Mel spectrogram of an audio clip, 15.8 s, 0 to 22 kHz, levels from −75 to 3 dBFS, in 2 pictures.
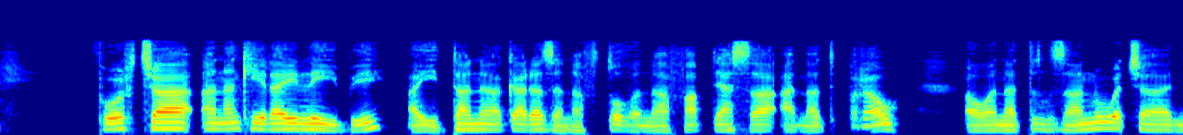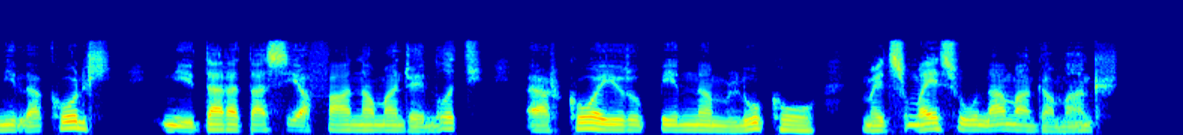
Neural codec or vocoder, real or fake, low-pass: codec, 16 kHz, 0.5 kbps, X-Codec, HuBERT features, trained on LibriSpeech; fake; 7.2 kHz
